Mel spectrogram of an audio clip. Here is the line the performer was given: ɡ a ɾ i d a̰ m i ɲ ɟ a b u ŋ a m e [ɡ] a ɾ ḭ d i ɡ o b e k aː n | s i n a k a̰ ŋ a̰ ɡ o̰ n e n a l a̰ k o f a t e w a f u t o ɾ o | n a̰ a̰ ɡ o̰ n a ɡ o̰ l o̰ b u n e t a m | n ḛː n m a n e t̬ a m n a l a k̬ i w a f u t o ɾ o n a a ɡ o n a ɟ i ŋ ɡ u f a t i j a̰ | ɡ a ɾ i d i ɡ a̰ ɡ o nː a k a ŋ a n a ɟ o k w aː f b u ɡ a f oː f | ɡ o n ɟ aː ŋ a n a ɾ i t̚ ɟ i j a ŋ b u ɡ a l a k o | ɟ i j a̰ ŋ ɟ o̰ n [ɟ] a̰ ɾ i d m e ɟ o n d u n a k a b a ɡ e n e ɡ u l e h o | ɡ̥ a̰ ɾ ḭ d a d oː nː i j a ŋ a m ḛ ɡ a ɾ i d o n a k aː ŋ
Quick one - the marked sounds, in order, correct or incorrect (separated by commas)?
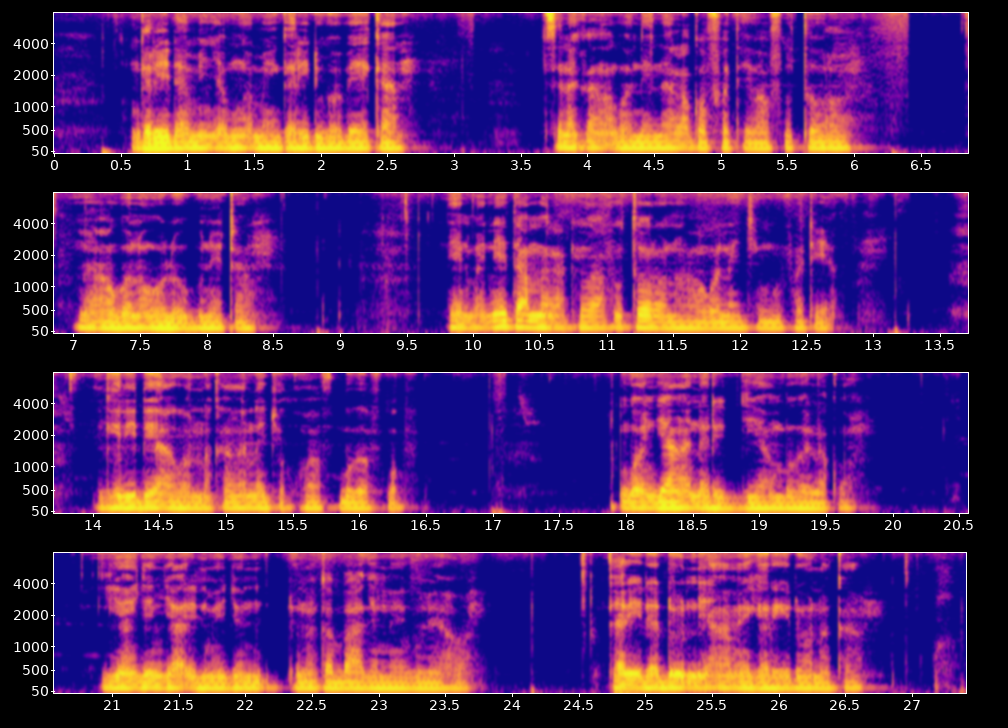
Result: correct, correct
